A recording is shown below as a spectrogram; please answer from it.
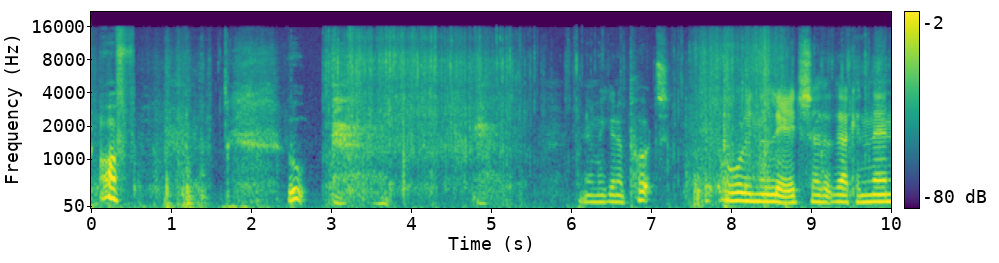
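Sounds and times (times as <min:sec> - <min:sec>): plastic bags crinkling: 0:02.9 - 0:10.0.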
